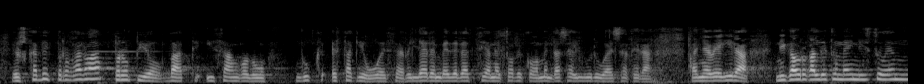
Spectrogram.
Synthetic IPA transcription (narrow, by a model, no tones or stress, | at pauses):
e̞wskaik̚pɾo̞ɣɾamapɾo̞pio̞βat̪isaŋɡo̞ðu | ɡuke̞st̪akiɣ̞ue̞se̞riʎaɾe̞mbe̞ð̞e̞ɾat͡siane̞t̪o̞riko̞eme̞nd̪asajlβuɾuae̞sat̪e̞ɾaβaɲaβ̞e̞ɣ̞iɾanikɡawɾɣald̪e̞t̪unajnist̪ue̞n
